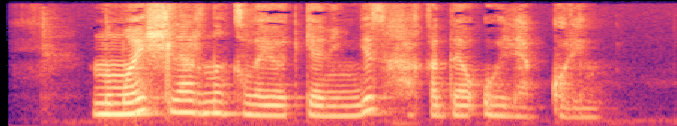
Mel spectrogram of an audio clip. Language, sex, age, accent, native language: Uzbek, female, 18-24, Farg'ona, Uzbek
